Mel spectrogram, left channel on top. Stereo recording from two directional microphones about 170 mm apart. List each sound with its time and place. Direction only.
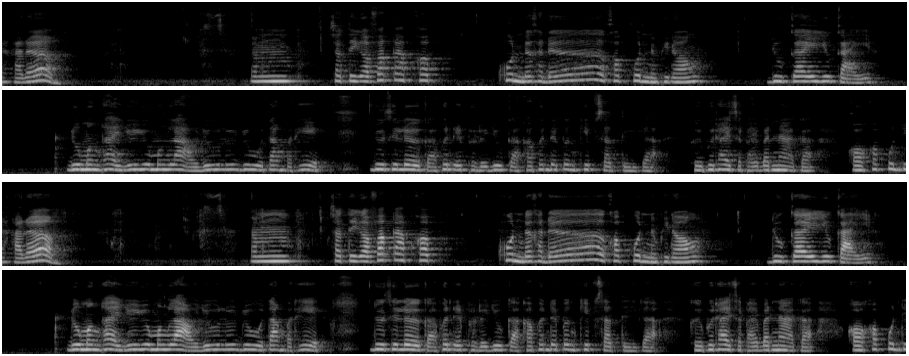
0.1 s speech: 15° left (ahead or behind)
1.8 s speech: 15° left (ahead or behind)
9.7 s speech: 20° left (ahead or behind)
10.9 s speech: 35° right (ahead or behind)
11.2 s a woman's voice: 15° left (ahead or behind)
